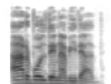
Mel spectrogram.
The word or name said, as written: arbol de Navidad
